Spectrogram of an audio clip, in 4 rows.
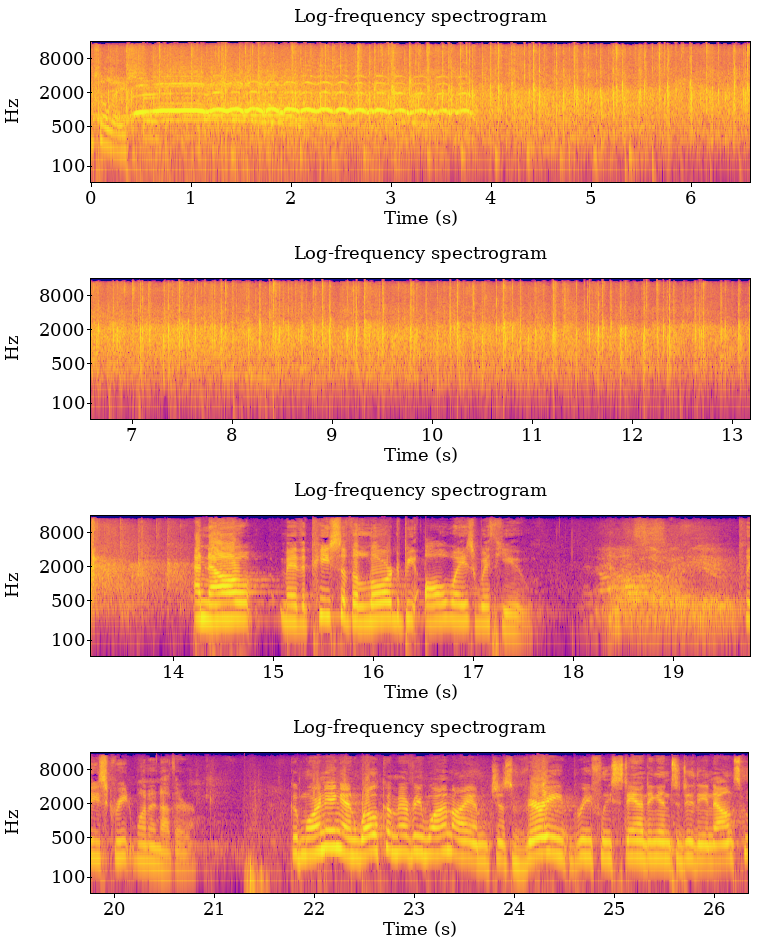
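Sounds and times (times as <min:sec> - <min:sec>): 
speech: 0:00.0 - 0:01.8, 0:14.2 - 0:17.6, 0:19.7 - 0:20.9, 0:21.8 - 0:26.3
audience applauding newly confirmed members: 0:00.0 - 0:14.2.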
